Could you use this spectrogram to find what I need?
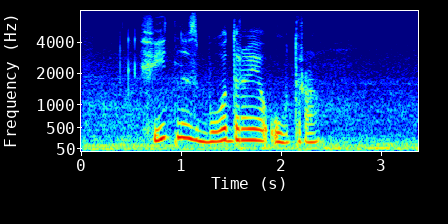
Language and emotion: Russian, neutral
